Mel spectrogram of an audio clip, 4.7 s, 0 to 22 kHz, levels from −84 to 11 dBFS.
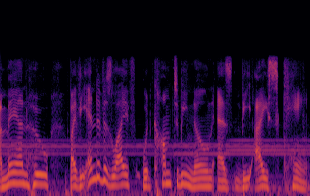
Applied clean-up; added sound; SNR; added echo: none; none; none; none.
